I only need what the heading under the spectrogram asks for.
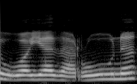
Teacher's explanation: وَيَذَرُونَ، یا کے زبر کو، واو کے زبر کو، یا کے زبر کو، زال کے زبر کو بغیر کھینچے ہوئے ادا کرنا ہے۔ واو ساکن سے پہلے پیش ہے را کے اوپر، تو یہاں پہ واو مدہ کا رول اپلائی ہو رہا ہے، دو حرکت کھینچ کے ادا کریں گے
